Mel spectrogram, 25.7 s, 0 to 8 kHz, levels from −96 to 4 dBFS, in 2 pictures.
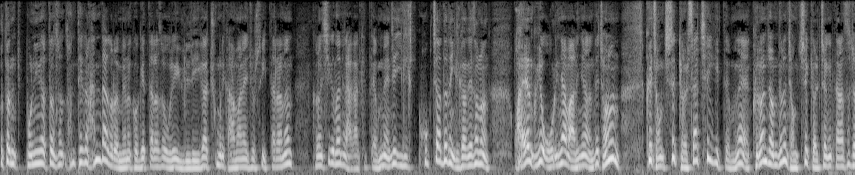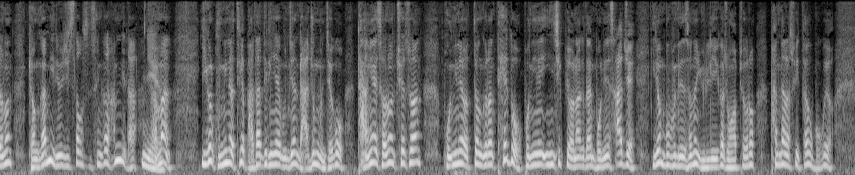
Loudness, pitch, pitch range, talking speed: -15 LUFS, 175 Hz, 145-205 Hz, 480 characters per minute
